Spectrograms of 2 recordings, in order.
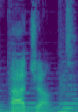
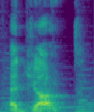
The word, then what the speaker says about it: adjunct: It's considered to be an ad a ad a junked like it's similar to the word like adjacent. How do you say that? Adjunct. Adjunct.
